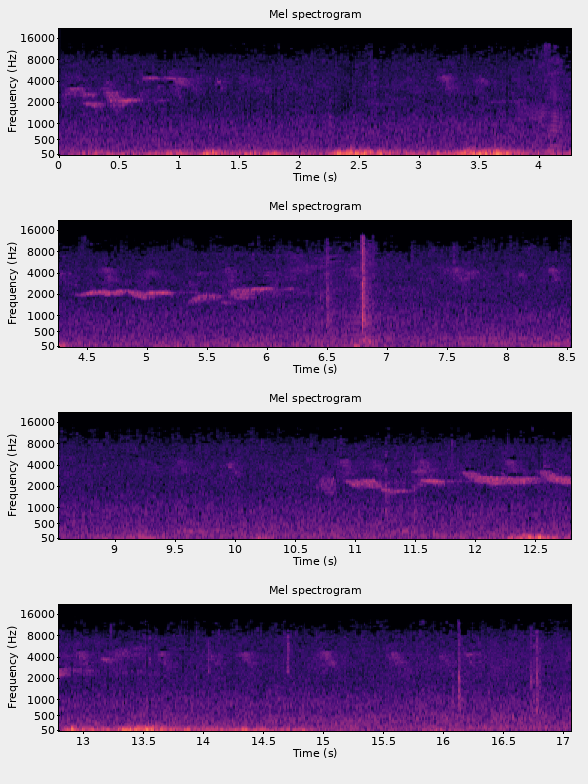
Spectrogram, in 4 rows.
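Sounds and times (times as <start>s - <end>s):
faint bird chirps: 0.0s - 1.8s, 2.8s - 6.8s, 9.2s - 16.4s.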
